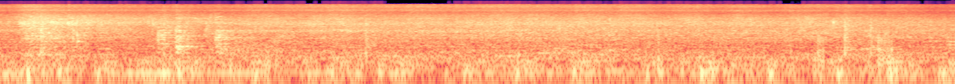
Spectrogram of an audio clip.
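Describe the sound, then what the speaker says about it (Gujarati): Garlic chili paste frying in hot oil with cumin and asafoetida, a steady close hiss and sizzle throughout with a few faint clinks of a utensil, no voices. "જીરું તતરે છે ત્યારે જ આપણે તેની અંદર હિંગ એડ કરીશું. લસણ મરચાંની પેસ્ટ એડ કરું."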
